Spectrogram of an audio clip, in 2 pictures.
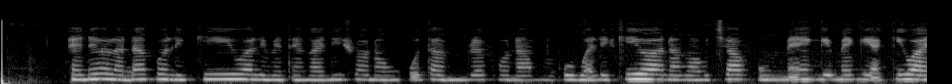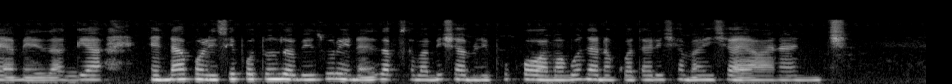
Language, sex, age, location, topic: Swahili, female, 18-24, Dar es Salaam, government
